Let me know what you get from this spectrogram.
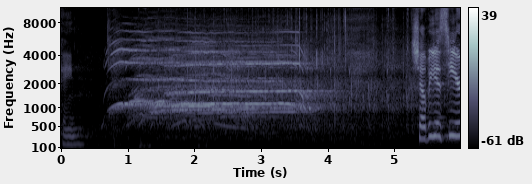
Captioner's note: audience cheering and clapping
